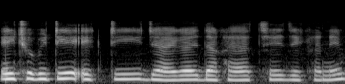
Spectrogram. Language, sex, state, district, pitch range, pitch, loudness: Bengali, female, West Bengal, Malda, 210-245 Hz, 220 Hz, -15 LUFS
